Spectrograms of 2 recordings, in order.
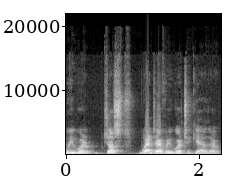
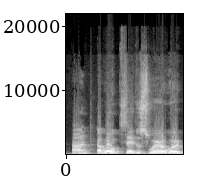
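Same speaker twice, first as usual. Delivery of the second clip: usual speaking voice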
